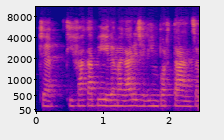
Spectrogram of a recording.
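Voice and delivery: ordinary talk, nothing marked

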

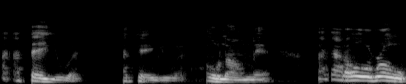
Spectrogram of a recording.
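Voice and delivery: ordinary talk

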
